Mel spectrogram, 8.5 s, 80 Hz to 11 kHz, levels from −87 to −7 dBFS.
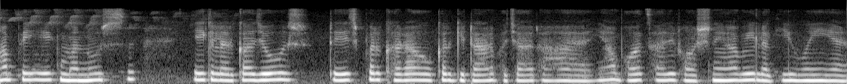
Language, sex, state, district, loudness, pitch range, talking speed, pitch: Hindi, female, Uttar Pradesh, Lalitpur, -15 LUFS, 225-245 Hz, 165 wpm, 235 Hz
